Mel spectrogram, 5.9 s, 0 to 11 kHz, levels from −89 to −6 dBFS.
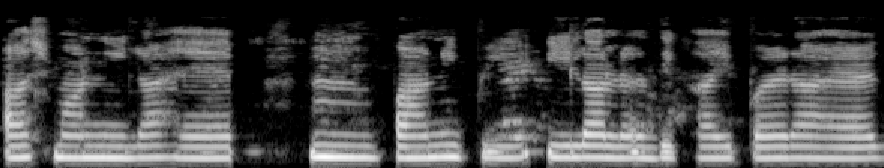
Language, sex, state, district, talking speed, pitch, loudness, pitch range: Hindi, female, Bihar, Kishanganj, 100 wpm, 215 Hz, -20 LUFS, 210-225 Hz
